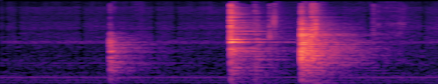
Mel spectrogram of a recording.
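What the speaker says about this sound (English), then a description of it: "I'm just going to chop it up in little chunks" A knife cuts mozzarella cheese into small chunks on a board, three separate sharp chops spaced apart against a quiet room hum, the last two louder and closer.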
